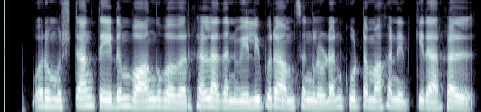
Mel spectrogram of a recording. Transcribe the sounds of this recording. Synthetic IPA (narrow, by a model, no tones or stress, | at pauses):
ʔɔɾɯmʊʂʈaːŋt̪eːɽɯmʋaːŋɡɯʋɐʋɐɾɣɐɭɐðɐnʋɛɭɪpɯɾɐːmsɐŋɡɐɭɯɽɐnkuːʈːɐmaːɣɐnɪʈkɪraːɾɣɐɭ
